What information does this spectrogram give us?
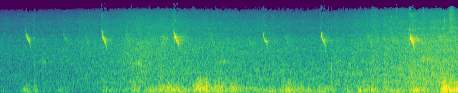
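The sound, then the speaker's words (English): Wind rushes through trees on a windy day in northeastern France, in steady, surging gusts, leaves rustling broadly, while a bird chirps faintly at regular intervals. No one speaks. “I hope you hear the wind through the trees right now.”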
